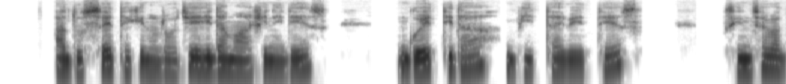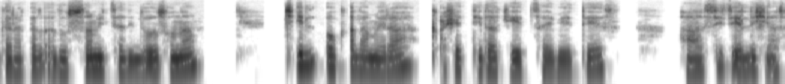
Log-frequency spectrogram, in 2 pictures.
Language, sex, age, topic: Gamo, male, 18-24, agriculture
